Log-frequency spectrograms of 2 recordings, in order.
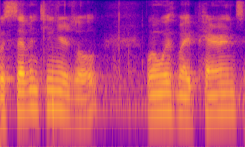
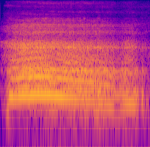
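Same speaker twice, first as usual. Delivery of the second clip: shocked gasp; 12 semitones higher than usual. Retold or imitated. Shocked at crude joke beside family.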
